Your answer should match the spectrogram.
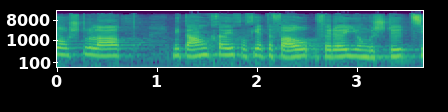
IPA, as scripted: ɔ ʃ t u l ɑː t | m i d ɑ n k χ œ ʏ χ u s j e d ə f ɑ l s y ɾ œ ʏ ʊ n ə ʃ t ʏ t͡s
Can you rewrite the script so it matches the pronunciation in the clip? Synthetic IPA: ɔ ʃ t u l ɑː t | m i d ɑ ŋ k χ œ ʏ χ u f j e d ə f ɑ l f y ɾ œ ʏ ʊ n ə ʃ t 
